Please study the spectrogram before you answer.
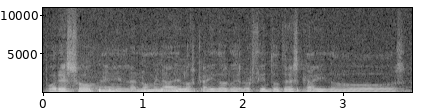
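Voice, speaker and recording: A man from Spain, a guest historian on a radio panel, speaking in a measured way with many hesitations. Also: medium pitch, level tone, warm tone, slight background noise. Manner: measured, hesitant with frequent fillers.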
